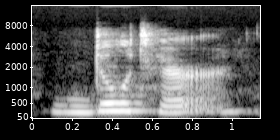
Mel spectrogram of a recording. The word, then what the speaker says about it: daughter: And daughter, which is one of the first words that we learn where the GH is silent.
